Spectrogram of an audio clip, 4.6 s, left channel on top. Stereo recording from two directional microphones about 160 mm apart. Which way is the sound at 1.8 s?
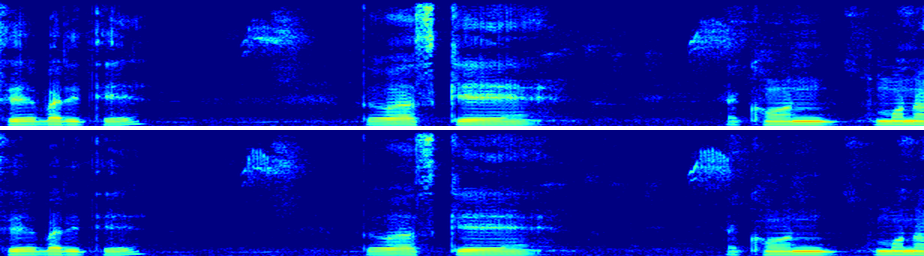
10° right (ahead or behind).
